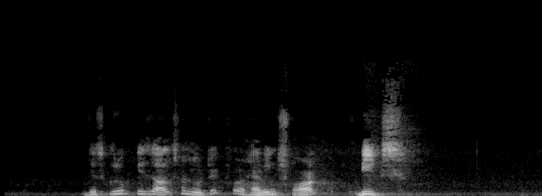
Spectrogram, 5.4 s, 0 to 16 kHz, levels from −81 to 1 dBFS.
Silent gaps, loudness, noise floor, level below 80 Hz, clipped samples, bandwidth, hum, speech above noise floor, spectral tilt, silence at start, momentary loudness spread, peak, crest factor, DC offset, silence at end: none; -26 LUFS; -64 dBFS; -66 dBFS; under 0.1%; 10 kHz; none; 38 dB; -5.5 dB/octave; 0.85 s; 14 LU; -6 dBFS; 22 dB; under 0.1%; 1.3 s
